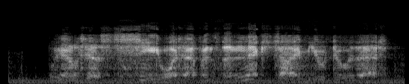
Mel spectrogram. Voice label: Evil Toy Voice, An evil message from a Halloween toy.; Children Sound Effects; Human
